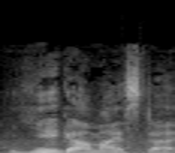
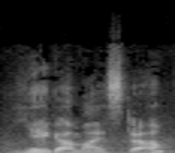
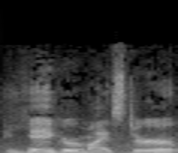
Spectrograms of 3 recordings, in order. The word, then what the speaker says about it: Jägermeister: From shoes to alcohol, this is pronounced Jägermeister in German. Jägermeister. English speakers usually say Jägermeister, which is pretty much the same, just with a pretty thick accent.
